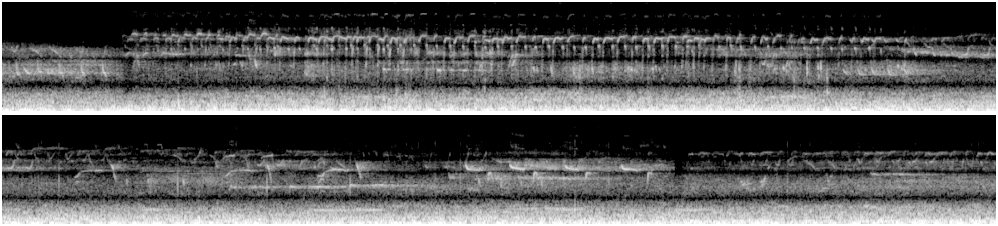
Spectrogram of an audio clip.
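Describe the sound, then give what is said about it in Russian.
Shrill, high whistling calls of common sandpipers flying just above the water repeat in quick bursts over a steady low rumble of water, with other bird chirps scattered throughout. “пронзительным свистом над самой водой проносятся курики-перевозчики.”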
